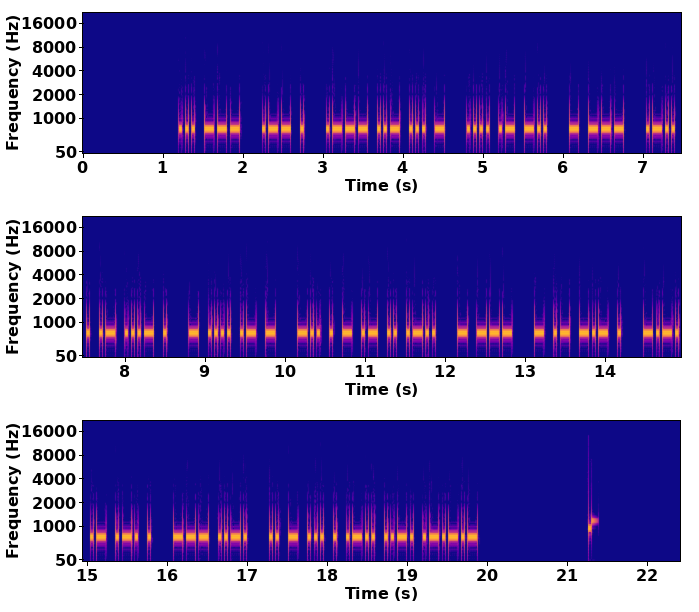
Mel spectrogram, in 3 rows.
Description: Morse code, heard as a keyed tone, about 30 wpm, 700 Hz. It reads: SO WE JUST HAD TO LEAVE THAT DETAIL TO TAKE CARE OF ITSELF.
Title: Sentences from Top 1500 Words 30wpm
